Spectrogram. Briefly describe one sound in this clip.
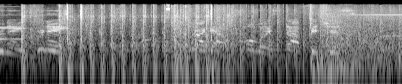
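Rapid gunshots ring out in quick bursts.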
